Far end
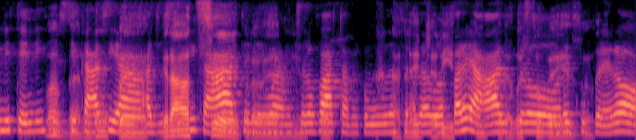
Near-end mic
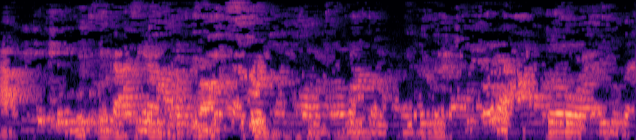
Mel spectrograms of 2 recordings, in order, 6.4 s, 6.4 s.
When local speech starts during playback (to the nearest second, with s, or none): none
